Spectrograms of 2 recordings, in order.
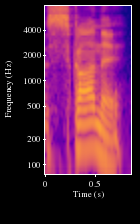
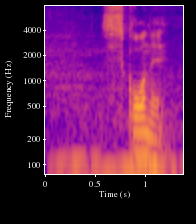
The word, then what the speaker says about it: Skåne: What about the Skane? You hate Skane? Skane? Skane? Skan? That letter is pronounced O. Skån. There we go. And then you gotta emphasize the E at the end. Skåne.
